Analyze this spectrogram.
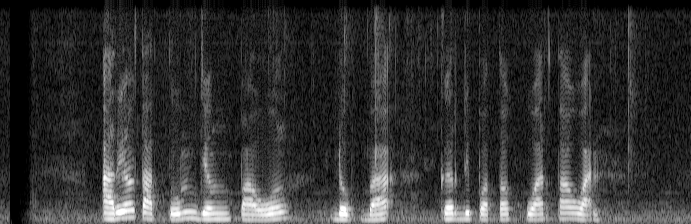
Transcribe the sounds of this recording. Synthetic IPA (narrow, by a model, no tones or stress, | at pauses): ʔaɾilt̪at̪umd͡ʒɨŋpaul | dɔk̚ba | kɨrdipɔt̪ɔkwart̪awan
